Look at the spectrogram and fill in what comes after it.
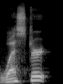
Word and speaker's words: Wester: It is with great pleasure I introduce to our listeners once again, Lexi Wester. Good to see you. – Good to see you guys too. Thanks for having me on. – Did I say your last name right? Wester, is that right? – Mm-hmm.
